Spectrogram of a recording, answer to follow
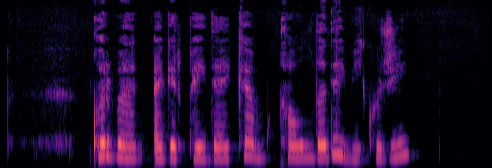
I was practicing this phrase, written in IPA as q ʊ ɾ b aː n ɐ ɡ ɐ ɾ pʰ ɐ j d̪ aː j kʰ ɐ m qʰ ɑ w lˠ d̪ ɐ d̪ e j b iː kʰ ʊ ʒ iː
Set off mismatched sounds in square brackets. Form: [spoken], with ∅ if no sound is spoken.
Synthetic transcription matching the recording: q ʊ ɾ b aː n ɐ ɡ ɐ ɾ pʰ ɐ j d̪ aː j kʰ ɐ m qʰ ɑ w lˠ d̪ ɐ d̪ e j b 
